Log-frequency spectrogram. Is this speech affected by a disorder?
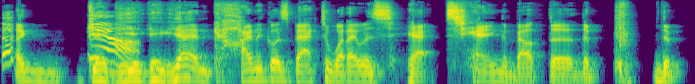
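Yes: stuttering; stutter since childhood, cause unknown, explained as brain moving faster than mouth, speech therapy in elementary school; here repeated sounds, prolonged sounds.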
